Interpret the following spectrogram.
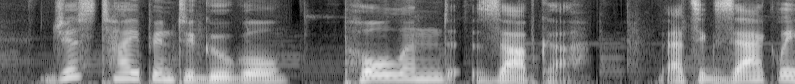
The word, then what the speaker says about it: Żabka: If you've been watching my Poland content, you already know exactly what Shopka is. And for those watching on the English channel, this part is for you. Just type into Google Poland Zabka.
